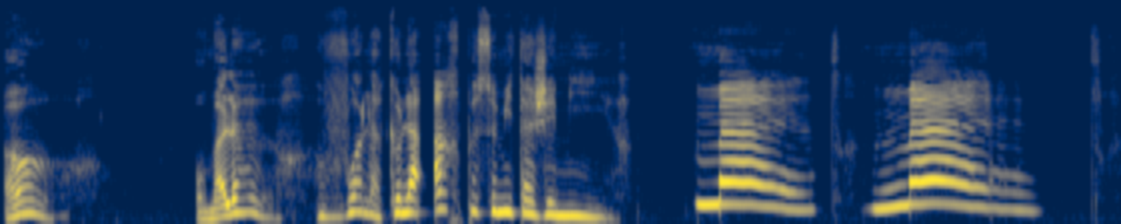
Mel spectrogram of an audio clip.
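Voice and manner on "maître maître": high, far-off whimpering call; moaning harp. Acted. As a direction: wail like an enchanted harp. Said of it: "sa plainte".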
